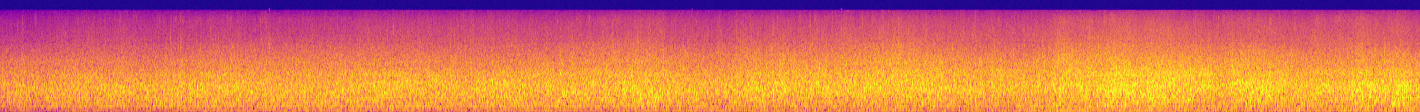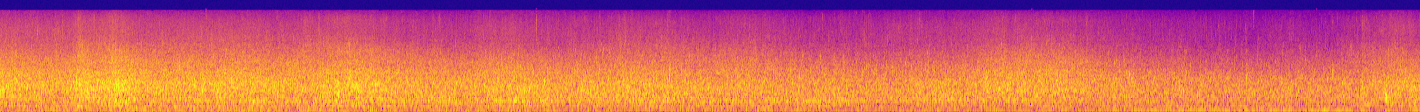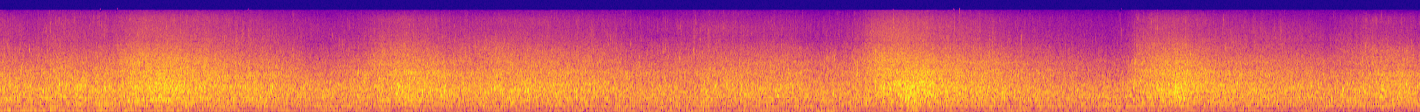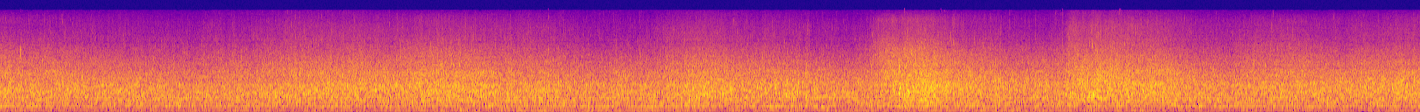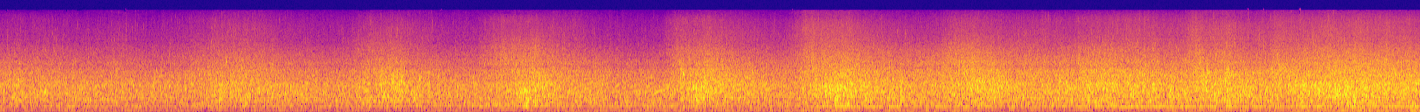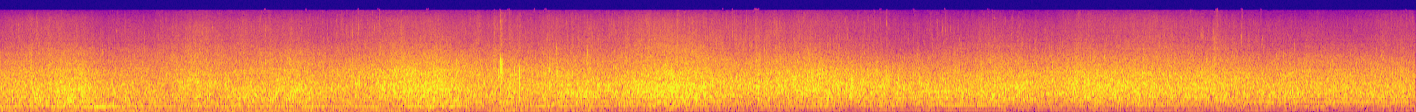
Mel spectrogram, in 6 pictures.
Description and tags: River in a city (Rhine, Duesseldorf)
At the beach of the river Rhine in Duesseldorf, Germany. Some background noise of the city.
beach, field-recording, flow, river, water, waves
